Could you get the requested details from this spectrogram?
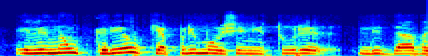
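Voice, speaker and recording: A woman's fairly high voice at a very slow pace. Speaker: pastor; radio announcer. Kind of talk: devotional sermon. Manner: conversational, unhurried.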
